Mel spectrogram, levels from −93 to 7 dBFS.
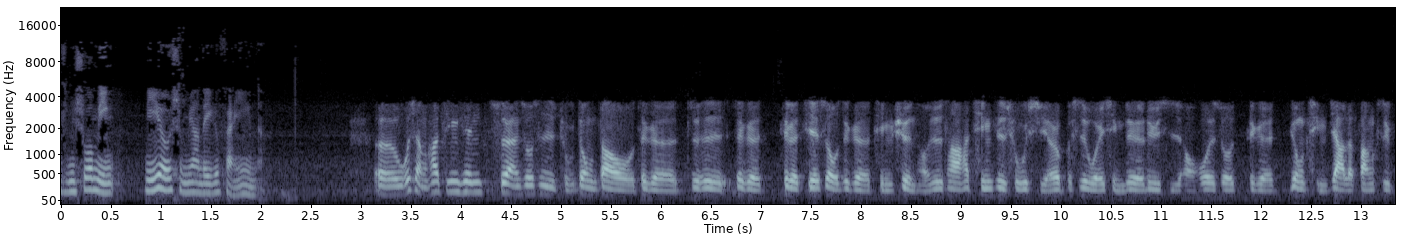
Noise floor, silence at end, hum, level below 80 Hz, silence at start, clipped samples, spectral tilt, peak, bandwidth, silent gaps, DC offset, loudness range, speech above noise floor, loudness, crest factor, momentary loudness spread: -60 dBFS; 0 s; none; -72 dBFS; 0 s; under 0.1%; -5.5 dB/octave; -6 dBFS; 11.5 kHz; none; under 0.1%; 4 LU; 32 dB; -29 LUFS; 22 dB; 8 LU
